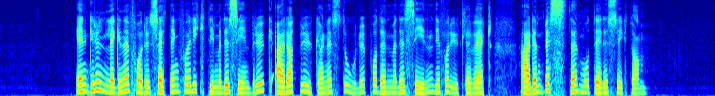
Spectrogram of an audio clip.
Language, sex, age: Norwegian, female, 47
